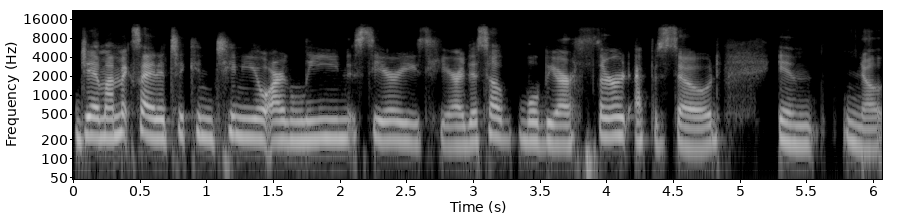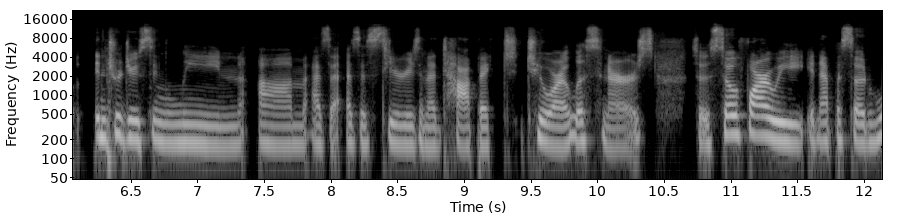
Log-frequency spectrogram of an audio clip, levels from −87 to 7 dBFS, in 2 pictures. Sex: female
